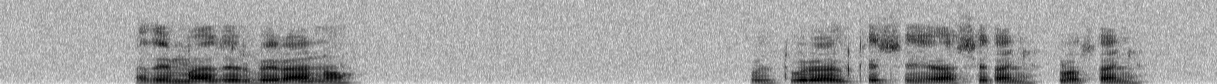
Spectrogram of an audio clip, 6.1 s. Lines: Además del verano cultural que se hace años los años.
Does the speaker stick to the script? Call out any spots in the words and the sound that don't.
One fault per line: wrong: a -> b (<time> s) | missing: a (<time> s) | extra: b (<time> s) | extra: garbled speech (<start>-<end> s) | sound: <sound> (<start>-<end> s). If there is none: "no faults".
no faults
